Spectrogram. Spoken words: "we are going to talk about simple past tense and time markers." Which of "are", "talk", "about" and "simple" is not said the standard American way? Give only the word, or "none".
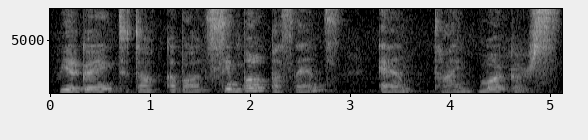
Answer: none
